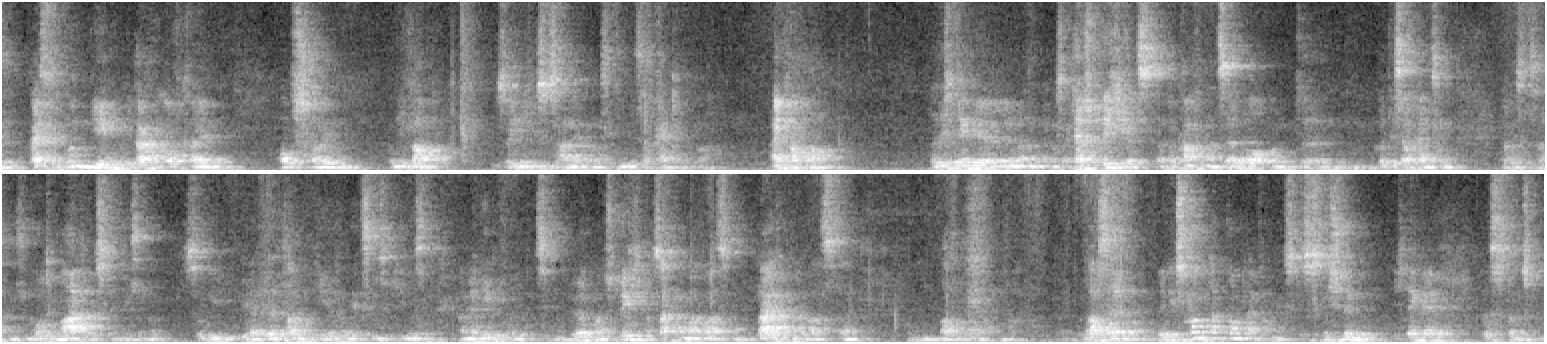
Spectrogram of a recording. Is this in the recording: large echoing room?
yes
